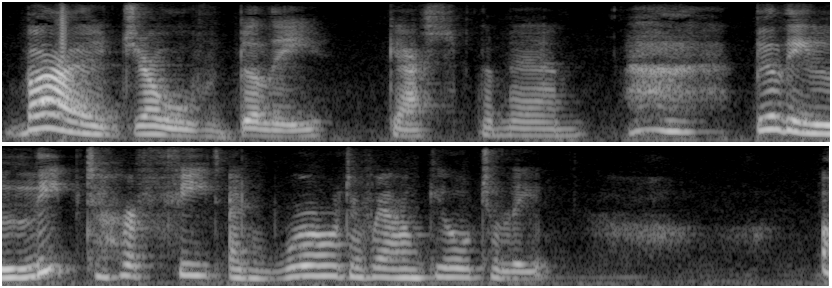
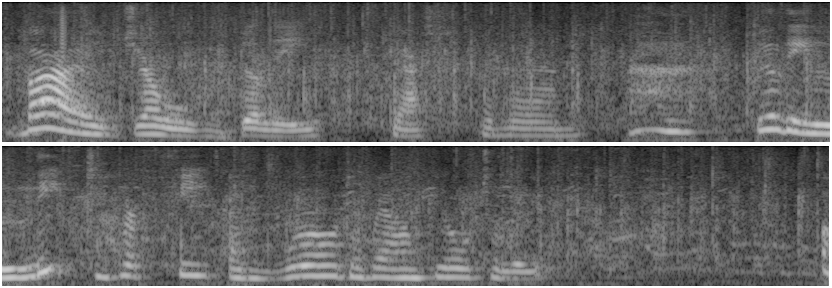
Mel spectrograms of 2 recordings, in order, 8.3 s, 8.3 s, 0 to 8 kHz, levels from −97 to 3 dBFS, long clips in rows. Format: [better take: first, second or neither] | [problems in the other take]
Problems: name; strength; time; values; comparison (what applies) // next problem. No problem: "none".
first | background sound (Applause / Cheering); 15 dB below the speech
